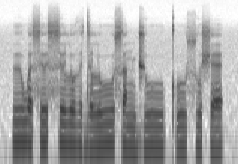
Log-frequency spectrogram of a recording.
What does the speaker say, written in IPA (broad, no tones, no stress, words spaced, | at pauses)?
ɨ wəsɨ sɨluðɪdə luːsʌ nd͡ʒuː kʼuːsʷəʃɛ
